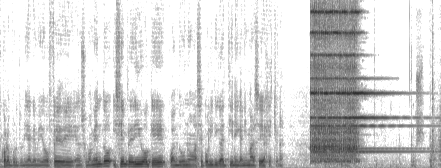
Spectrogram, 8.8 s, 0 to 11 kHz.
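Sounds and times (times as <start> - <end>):
speech: 0.0 - 5.8
loud bright metallic telephone bell ringing: 6.2 - 8.8.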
